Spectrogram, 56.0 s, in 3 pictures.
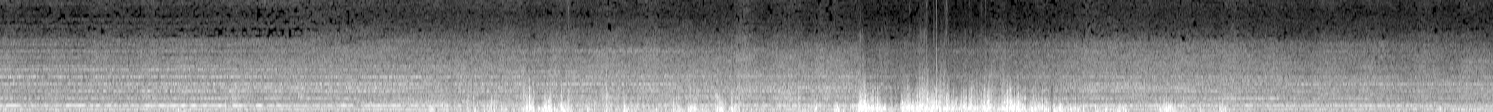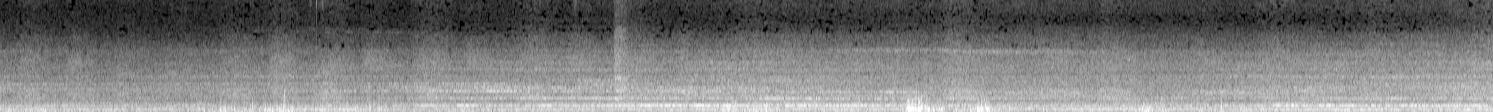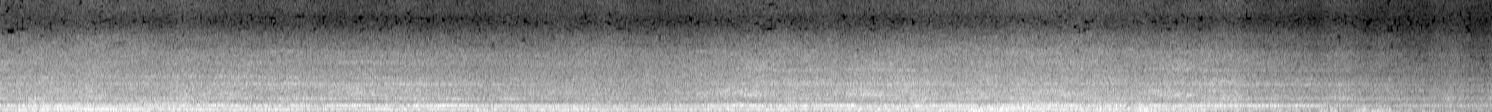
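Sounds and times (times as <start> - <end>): electric train whine: 0.0 - 55.9
train rolling rumble: 0.0 - 55.9
sharp knocks from train wheels: 26.3 - 26.7.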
